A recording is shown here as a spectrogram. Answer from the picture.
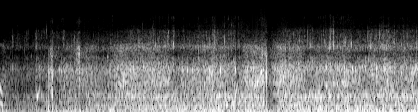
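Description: Seawater sloshing and splashing against a surfboard and an action camera held at the surface, with wind buffeting the microphone, steady throughout.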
